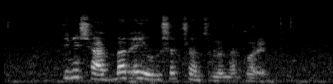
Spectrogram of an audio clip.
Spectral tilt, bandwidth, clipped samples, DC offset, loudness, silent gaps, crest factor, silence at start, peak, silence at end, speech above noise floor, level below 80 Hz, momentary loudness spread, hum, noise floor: -2.5 dB/octave; 11 kHz; under 0.1%; under 0.1%; -25 LUFS; none; 20 dB; 0.65 s; -6 dBFS; 0.7 s; 29 dB; -68 dBFS; 16 LU; none; -55 dBFS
